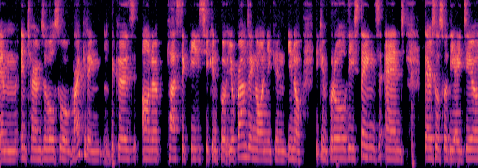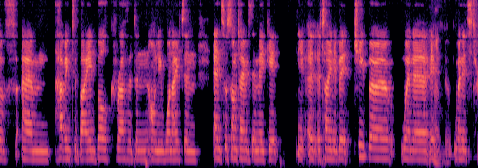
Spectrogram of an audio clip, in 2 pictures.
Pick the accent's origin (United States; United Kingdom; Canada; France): France; so I come from France and we do have them in a lot of supermarkets.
